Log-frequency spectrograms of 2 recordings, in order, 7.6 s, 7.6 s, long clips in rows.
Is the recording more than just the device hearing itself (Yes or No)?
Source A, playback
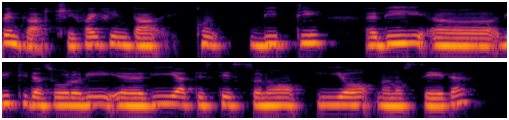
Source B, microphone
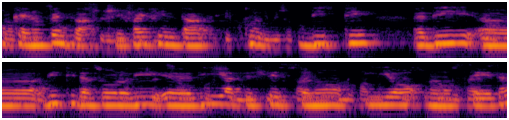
Yes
